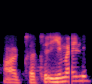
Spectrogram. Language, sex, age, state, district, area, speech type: Hindi, male, 60+, Madhya Pradesh, Balaghat, rural, conversation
